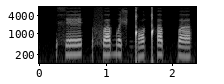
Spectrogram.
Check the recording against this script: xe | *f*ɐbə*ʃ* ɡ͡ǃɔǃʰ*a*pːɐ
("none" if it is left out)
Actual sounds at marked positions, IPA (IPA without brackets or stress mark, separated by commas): f, ʃ, ɐ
